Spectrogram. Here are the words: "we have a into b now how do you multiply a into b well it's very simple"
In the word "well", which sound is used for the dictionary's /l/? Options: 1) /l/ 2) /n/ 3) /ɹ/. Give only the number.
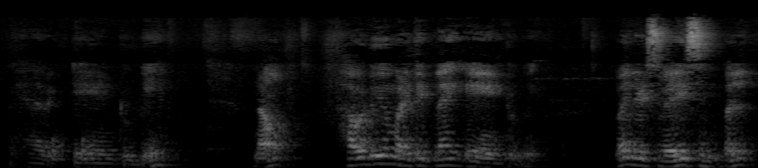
2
